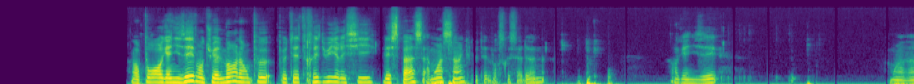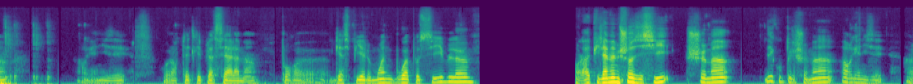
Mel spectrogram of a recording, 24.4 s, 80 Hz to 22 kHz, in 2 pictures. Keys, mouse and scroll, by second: 0.3 click, 0.9-1.3 drag, 1.9-3.2 drag, 3.6 shift+click, 5.2 click, 5.8 KP_Subtract, 6.0 KP_5, 6.2 Tab, 6.5 KP_Subtract, 7.4 click, 7.8 KP_Subtract, 8.0 KP_5, 8.9 click, 9.5-10.8 drag, 10.8 KP_Subtract, 11.1 click, 11.8 click, 11.9 KP_Subtract, 12.2 KP_2, 12.3 KP_0, 12.5 Tab, 12.7 KP_2, 13.3 click, 14.0 click, 15.6 KP_Subtract, 15.8 ctrl+middle drag, 16.8 click, 17.3 click, 18.4-20.0 drag, 20.2 click, 21.6 click, 22.3 click, 23.6 drag.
